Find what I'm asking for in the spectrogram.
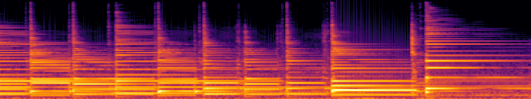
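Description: Irish bouzouki picks a lilting melody line from the jig "The Gander in the Pratie Hole", with clear plucked notes and ringing double courses played close and alone, ending on a held note.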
